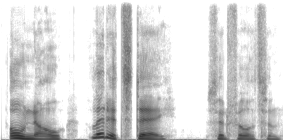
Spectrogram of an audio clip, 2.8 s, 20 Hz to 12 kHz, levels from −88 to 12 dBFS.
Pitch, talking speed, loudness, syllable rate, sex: 160 Hz, 125 wpm, -17 LUFS, 4.4 syllables/s, male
